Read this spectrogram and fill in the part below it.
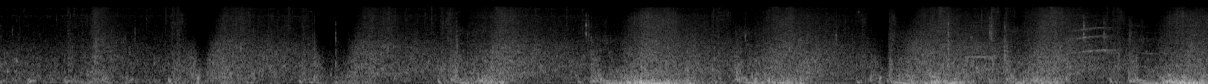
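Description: Water splashes as a game character wades and swims.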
